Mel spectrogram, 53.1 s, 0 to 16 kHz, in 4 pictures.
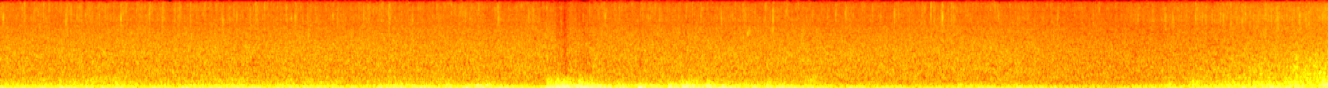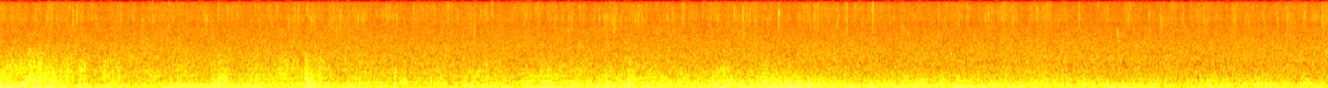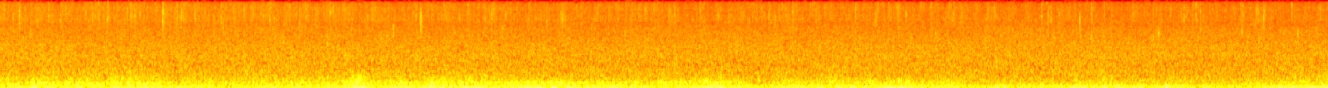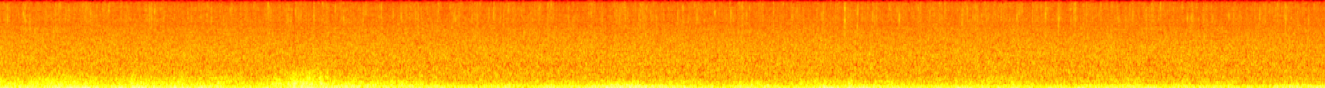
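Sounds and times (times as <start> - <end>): thunder crack and rumble: 0.0 - 8.3, 11.6 - 53.0
heavy rain downpour: 0.0 - 53.0.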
